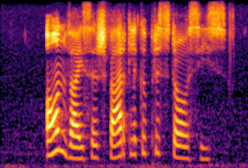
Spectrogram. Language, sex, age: Afrikaans, female, 20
